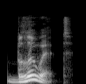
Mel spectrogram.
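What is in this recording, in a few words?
"bluet", British English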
